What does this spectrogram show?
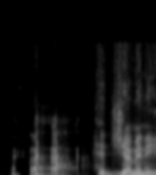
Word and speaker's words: Hegemony: Corey for pronouncing the name it's it's hegemony hegemony is the way you pronounce that word noty hegemony oh just you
